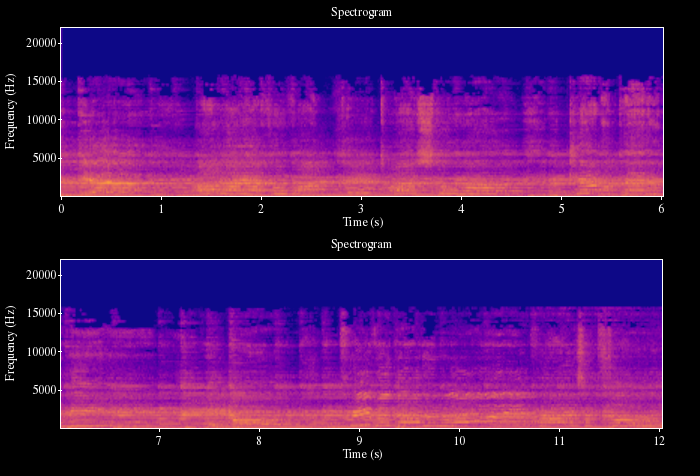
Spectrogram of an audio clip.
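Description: Live pop band with a female lead singer: a sung melody over held keyboard and bass chords, recorded from the audience in a large concert hall.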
